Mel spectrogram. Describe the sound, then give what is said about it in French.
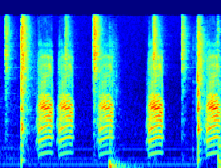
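Duck quacking in a quick, uneven series of nasal, reedy calls with short gaps between them, fairly loud and with no talk. “Ce petit canard fait.”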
